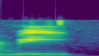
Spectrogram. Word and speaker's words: め: Repeat after me.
